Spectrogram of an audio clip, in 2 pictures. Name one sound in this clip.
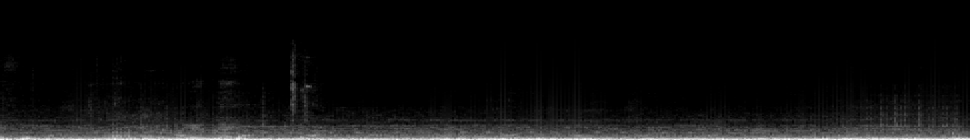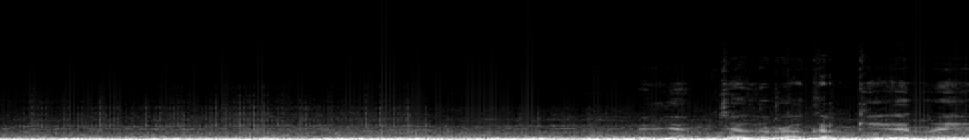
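Tyres roar on a road.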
